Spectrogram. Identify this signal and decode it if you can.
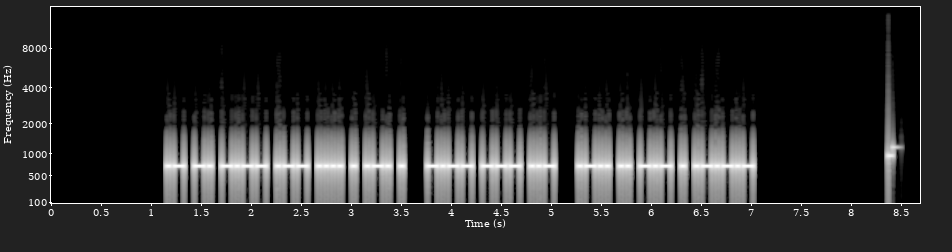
Morse code, heard as a keyed tone, about 34 wpm, 700 Hz. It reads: ANYWHERE YOU LIKE.
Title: Sentences from Top 1400 Words 35wpm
